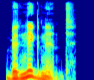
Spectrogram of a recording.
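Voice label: "benignant", English, British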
